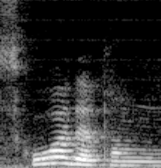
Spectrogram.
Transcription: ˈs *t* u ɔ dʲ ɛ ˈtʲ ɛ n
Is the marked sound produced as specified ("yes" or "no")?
no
